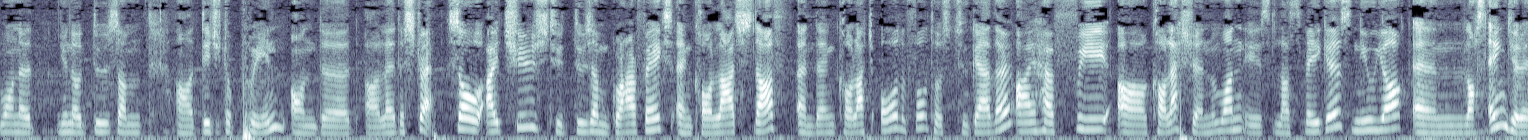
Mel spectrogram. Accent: Hong Kong; I'm a photographer from Hong Kong

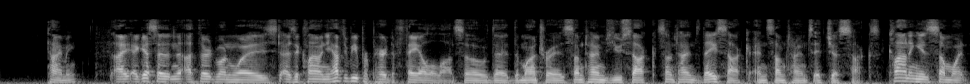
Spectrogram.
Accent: Montreal, Quebec, Canada; I'm from Montreal, Canada

